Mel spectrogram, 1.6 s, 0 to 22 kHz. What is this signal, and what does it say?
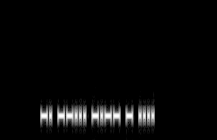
Morse code, heard as a keyed tone, about 75 wpm, 700 Hz. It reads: N7YTH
